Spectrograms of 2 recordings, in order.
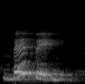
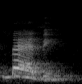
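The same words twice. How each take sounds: First: "beber" said as bebê, stress on the final syllable; stress on last syllable. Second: "bebe" with the stress on the first BE; stress on first syllable. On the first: Teacher presents the example word, stress on last syllable. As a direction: punch the end of "beber": be-BÊ. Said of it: "eu tenho a palavra". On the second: Teacher shows the word without accent, stress on first syllable. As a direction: lean slowly on the start: BE-be. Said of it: "Se não tivesse o acento". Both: Shown as a demonstration.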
